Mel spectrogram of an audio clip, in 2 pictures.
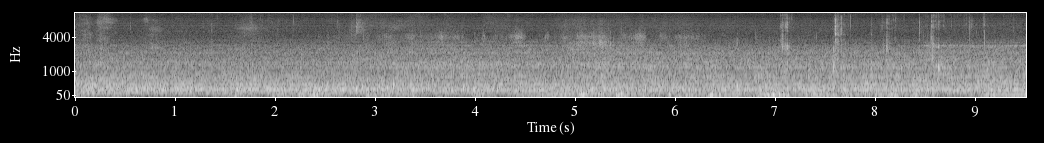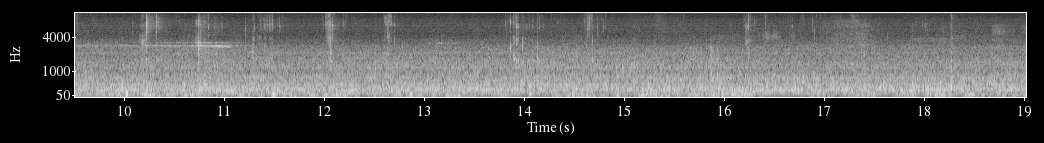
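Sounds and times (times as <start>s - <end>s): steady background hum: 0.0s - 19.0s
person chewing wetly: 5.6s - 15.0s, 16.0s - 17.0s.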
